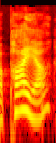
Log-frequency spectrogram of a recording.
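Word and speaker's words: Mpya: Och man ska egentligen uttala det bara med ett tyst M, bara paya.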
